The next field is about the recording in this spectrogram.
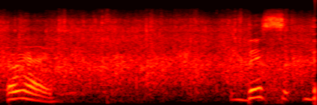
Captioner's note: audience clapping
